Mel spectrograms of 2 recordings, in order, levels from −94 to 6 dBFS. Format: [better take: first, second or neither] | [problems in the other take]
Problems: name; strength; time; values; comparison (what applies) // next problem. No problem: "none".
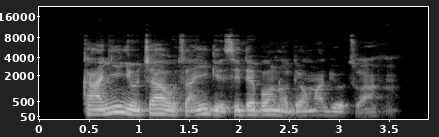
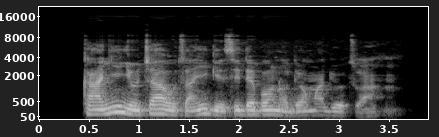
second | noise reduction (neural mask model Resemble Enhance denoiser)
